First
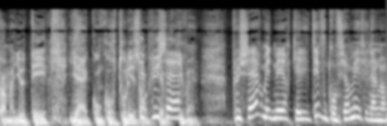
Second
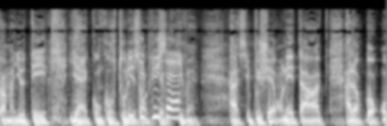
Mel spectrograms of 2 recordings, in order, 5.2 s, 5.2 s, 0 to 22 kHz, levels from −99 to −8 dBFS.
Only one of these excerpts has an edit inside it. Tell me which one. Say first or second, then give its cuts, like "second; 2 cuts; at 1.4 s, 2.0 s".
first; 1 cut; at 3.0 s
